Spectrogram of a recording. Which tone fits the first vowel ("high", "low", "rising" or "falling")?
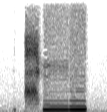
high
